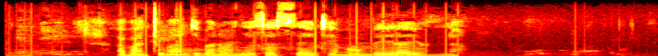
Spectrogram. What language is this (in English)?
Ganda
